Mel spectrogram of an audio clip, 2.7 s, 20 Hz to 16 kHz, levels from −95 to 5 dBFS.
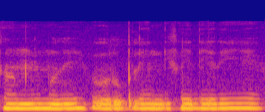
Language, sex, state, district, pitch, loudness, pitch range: Hindi, male, Rajasthan, Bikaner, 150 Hz, -11 LUFS, 150-155 Hz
